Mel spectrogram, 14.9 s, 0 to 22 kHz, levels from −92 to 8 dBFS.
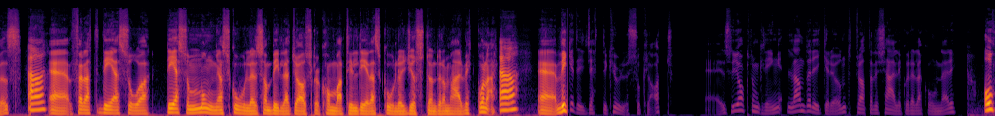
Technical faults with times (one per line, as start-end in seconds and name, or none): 8.51-14.51 one channel inverted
